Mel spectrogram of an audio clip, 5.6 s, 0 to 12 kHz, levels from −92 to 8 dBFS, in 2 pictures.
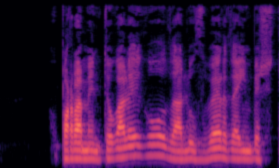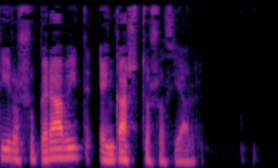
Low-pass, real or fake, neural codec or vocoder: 10.8 kHz; real; none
